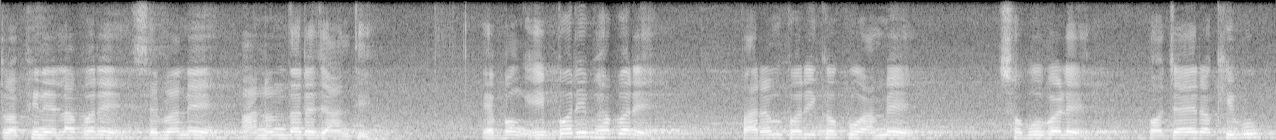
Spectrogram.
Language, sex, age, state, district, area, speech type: Odia, male, 18-30, Odisha, Jajpur, rural, spontaneous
